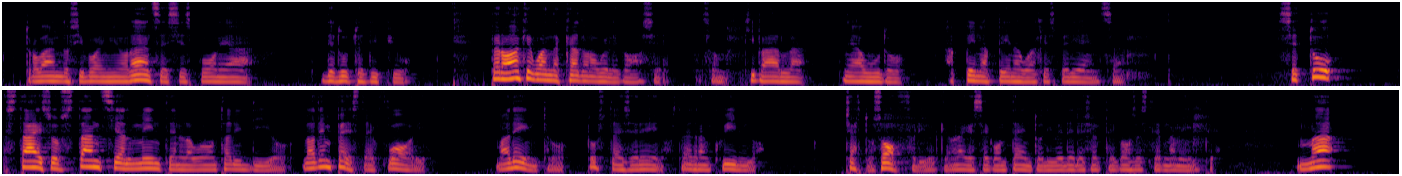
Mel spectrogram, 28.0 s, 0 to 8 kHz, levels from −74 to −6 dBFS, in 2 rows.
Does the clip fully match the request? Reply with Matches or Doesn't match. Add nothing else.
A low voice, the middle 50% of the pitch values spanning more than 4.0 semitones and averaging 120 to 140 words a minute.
Matches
